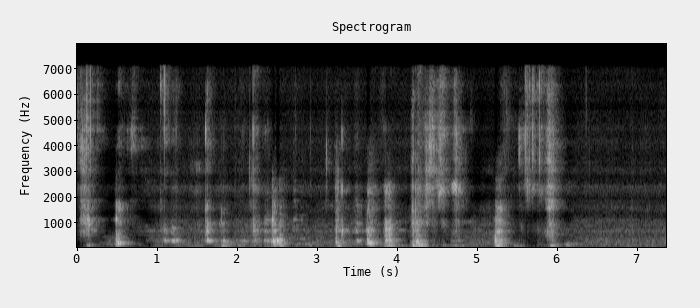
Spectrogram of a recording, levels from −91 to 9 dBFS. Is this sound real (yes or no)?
no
